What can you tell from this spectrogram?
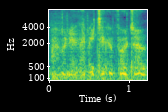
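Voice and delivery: fast unvoiced whisper; hushed frustrated question. Real, not acted. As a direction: whisper it quickly to yourself. Muttered question.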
